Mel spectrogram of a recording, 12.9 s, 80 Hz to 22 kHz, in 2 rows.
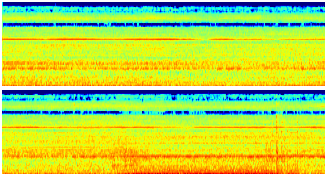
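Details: Riello 40 F5 oil burner: constant high-pitched squeal over the steady roar, unchanging; probable cause the motor bearing (sealed unit, no lubrication points), not confirmed.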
